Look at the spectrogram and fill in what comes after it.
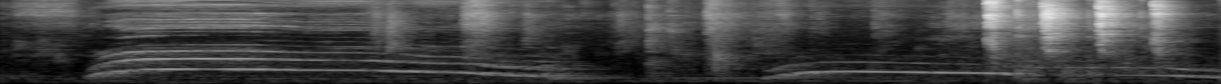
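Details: Angry cat making two long, steady, slowly falling growling yowls, then a burst of sharp hisses or spits at the end.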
